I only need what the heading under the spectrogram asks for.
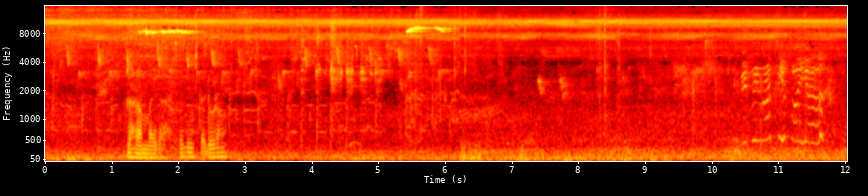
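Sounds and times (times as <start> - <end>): short high bird chirp: 0.3 - 6.2
steady low rumble: 4.0 - 12.0.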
